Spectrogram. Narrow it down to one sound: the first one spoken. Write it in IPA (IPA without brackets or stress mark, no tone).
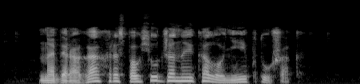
n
